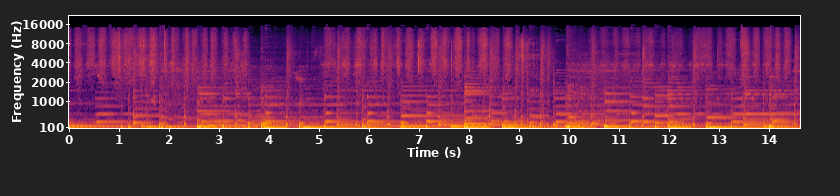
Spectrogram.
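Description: Background music with a steady beat and bass, over the quick, repeated scratchy strokes of a hand applicator rubbing shoe polish into a rubber tyre sidewall.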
